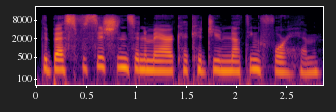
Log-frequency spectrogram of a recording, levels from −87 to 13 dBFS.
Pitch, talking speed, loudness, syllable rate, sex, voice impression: 195 Hz, 210 wpm, -20 LUFS, 5.9 syllables/s, female, feminine, adult-like, tensed, powerful, hard, clear, fluent, intellectual, friendly, slightly wild, lively, intense, sharp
